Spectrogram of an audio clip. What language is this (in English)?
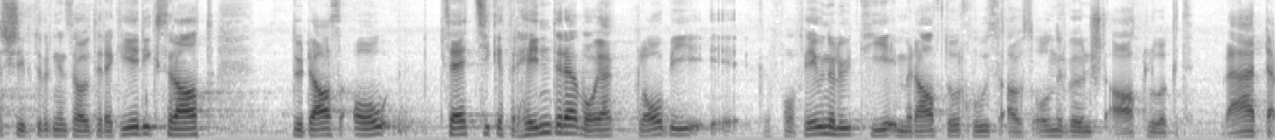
Swiss German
